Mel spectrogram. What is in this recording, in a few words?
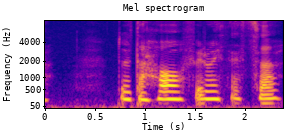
"hoff", Welsh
